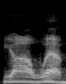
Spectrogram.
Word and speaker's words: Yahweh: We have just the YHWH because those are the representative consonants of the Hebrew without the vowel points, but it would be pronounced Yahweh, best we can understand.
